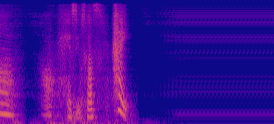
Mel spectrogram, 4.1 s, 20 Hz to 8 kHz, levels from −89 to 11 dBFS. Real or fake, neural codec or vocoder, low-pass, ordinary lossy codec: fake; codec, 16 kHz, about 1 kbps, DyCAST, with the encoder's durations; 7.2 kHz; none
